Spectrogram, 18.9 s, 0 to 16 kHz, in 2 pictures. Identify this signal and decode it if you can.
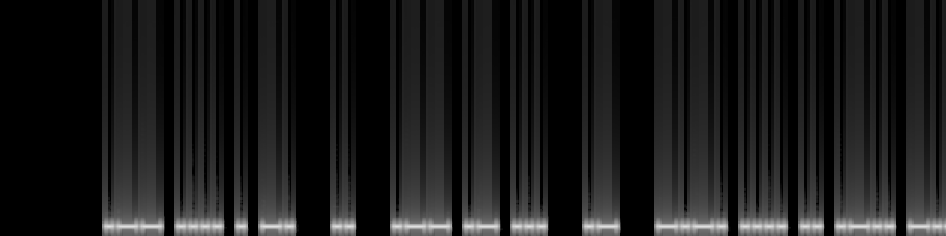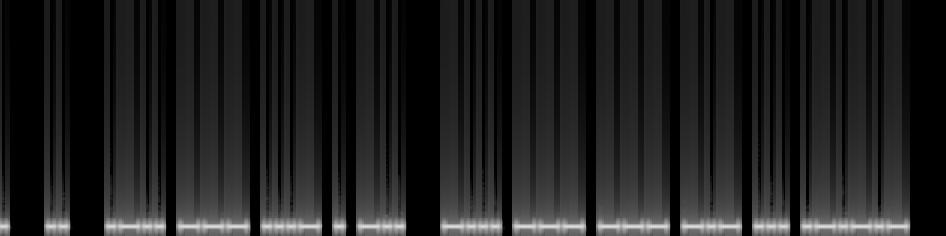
Morse code, heard as a keyed tone, about 20 wpm, 700 Hz. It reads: WHEN I WAS A CHILD I LOVED BOOKS.
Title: Sentences with 3-Word Phrases - 20wpm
